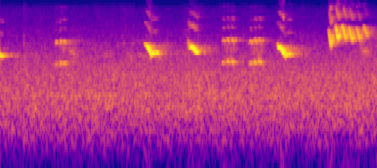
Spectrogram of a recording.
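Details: Forest song of an Oriental magpie-robin: soft whistles, then clearer downslurred whistled notes spaced about half a second apart, ending in a high buzzy burst, over constant hiss.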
